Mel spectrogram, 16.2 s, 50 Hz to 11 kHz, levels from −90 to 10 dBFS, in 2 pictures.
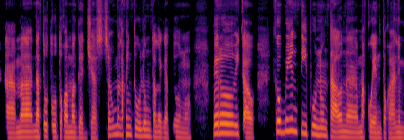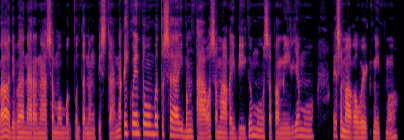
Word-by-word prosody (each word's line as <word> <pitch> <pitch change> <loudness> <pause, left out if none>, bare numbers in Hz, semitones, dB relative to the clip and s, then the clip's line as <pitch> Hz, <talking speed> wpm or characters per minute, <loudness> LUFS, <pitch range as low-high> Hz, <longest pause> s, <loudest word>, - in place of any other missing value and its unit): ah, 115 -1 +2
ma 130 +2 +3
natututo 135 +1 -1
ka 125 - +4
mag-adjust, 115 -1 -1
so 170 - -3
malaking 190 -1 -3
tulong 155 -3 -3
talaga 125 -3 -2
'to 130 -1 -7
'no. 115 -2 -9 0.4
Pero 215 0 +5
ikaw, 115 - +2 0.3
ikaw 255 +1 +4
ba 270 - -1
'yung 270 -2 +2
tipo 210 -3 0
nung 175 -2 -1
tao 130 -2 +3
na 120 -2 -1
makwento 120 -1 -2
ka, 110 - -4
halimbawa 125 +4 +2
'di 115 - -5
ba 125 0 +1
naranasan 110 +1 0
mo 115 0 -5
magpunta 115 0 -9
ng 110 -1 -7
pista, 110 +1 0
nakikwento 215 - +1
mo 210 - +1
ba 205 0 0
'to - - -6
sa 165 -4 +5
ibang 140 -2 -4
tao 110 +4 +1
sa 135 -3 +2
mga 115 -1 0
kaibigan 110 +6 -5
mo, 155 -2 -5
sa 130 - +5
pamilya 110 +4 -4
mo, 145 -2 -8 0.4
o - - -11
sa - - +5
mga 130 -3 +3
ka-workmate 120 -1 -3
mo? 110 +6 -8
125 Hz, 180 wpm, -26 LUFS, 115-155 Hz, 0.4 s, Pero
